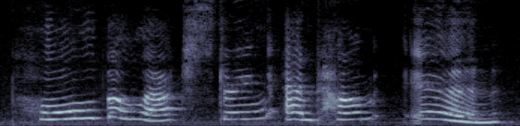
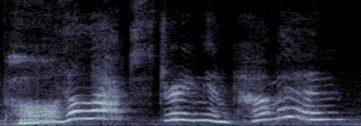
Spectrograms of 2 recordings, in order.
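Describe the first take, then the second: First: Very high, slow granny voice; grandmother. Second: High mock-granny voice; wolf posing as grandmother. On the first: Grandma lets her granddaughter in, high and drawn-out. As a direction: call out slowly as a high-voiced old granny. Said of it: "replied Grandma". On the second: Wolf in Grandma's bed lets Red in, high fake granny. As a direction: call out briskly in a faked high granny voice. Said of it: "replied the wolf". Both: A narrator's reading.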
